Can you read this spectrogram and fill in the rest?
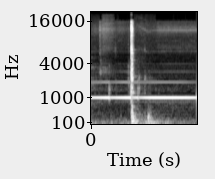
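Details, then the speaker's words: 2005 PT Cruiser with a new battery, dash lights come on: turning the key gives one short sharp click, no cranking, then a steady chime tone; owner suspects the starter; no-start. "I don't know if you heard it, but it sound like a like um like something's trying to move into place."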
